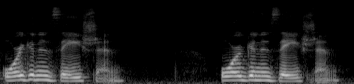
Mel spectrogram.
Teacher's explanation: So schwa on that second and third syllable, and then our winner, and then a final schwa.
